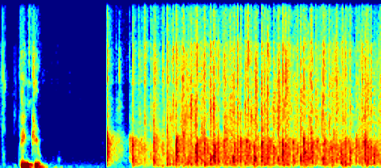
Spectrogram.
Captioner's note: audience applauds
